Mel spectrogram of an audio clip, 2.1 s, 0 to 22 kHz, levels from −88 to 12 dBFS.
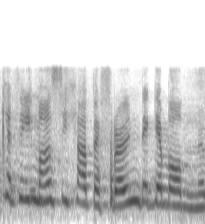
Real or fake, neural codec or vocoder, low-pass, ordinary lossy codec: fake; codec, 16 kHz, 1 kbps, X-Codec, HuBERT features, trained on balanced general audio; 7.2 kHz; none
